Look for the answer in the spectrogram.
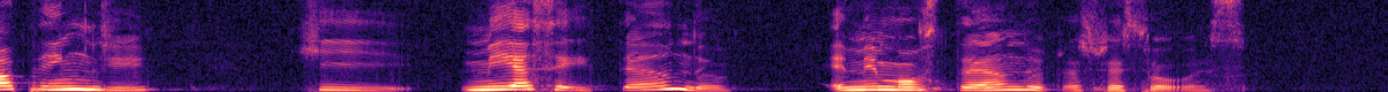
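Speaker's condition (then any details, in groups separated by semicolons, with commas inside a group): Cerebral palsy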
